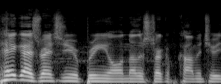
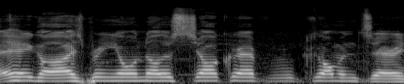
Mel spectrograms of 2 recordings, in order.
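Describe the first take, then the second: First: It is said in a livelier, more energetic voice. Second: It is said in a tired, low-energy voice.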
